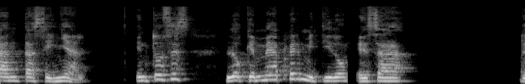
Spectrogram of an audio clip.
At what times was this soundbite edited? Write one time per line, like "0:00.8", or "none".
0:03.5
